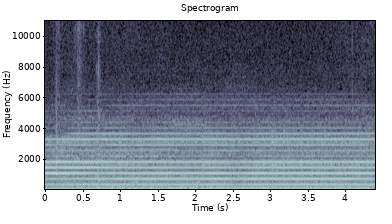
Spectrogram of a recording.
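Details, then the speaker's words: Sylvania AA5 radio on the bench, signal injected through 0.1 µF capacitor to pin 7: loud, steady buzzy tone unchanging in pitch and level; receiver swamped by far too strong test signal even at minimum generator output. "you hear that sound I am on the minimum output my attenuator cranked all the way down and we still got way too much signal"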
